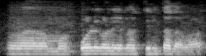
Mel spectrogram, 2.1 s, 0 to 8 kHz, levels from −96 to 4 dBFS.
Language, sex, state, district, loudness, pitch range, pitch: Kannada, male, Karnataka, Bellary, -15 LUFS, 135-150 Hz, 145 Hz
